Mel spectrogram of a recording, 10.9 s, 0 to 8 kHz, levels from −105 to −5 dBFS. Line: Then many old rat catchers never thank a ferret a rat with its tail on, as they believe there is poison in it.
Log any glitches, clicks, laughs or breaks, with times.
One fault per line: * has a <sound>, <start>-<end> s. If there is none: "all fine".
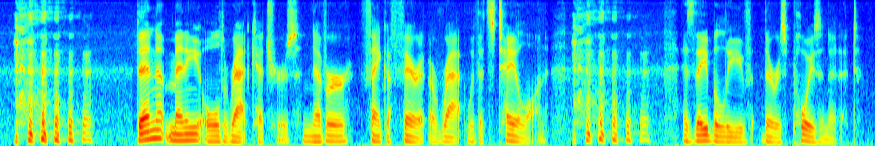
* has a laugh, 0.2-1.2 s
* has a laugh, 7.1-8.2 s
